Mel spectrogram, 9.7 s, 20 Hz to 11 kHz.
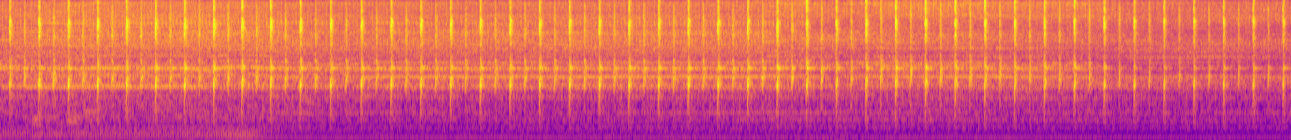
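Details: BMW E46 M3 six-cylinder, rattle progressively worsening: sharp metallic tick-knock repeating quickly over low hum; owner suspects chain tensioner or VANOS, valve cover to come off, undiagnosed.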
